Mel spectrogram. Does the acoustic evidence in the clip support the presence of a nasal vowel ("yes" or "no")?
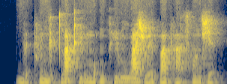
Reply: yes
